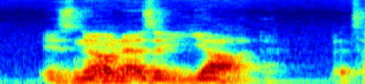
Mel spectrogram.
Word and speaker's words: yod: See, the Hebrew letter, the smallest Hebrew letter, is known as a yad. That's how you pronounce it. YOD, yad.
